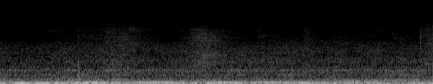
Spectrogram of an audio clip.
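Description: A steady low rumble with a faint hum above it, unchanging throughout.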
